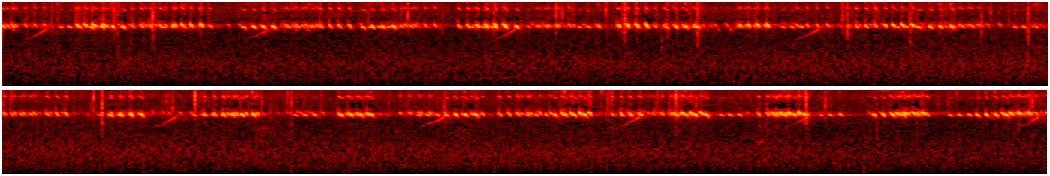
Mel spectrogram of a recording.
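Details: Several crickets chirping, recorded for calm and stress relief; bright high trills pulse in regular bursts about every second, overlapping steadily across the whole stretch with light background hiss.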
